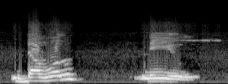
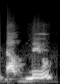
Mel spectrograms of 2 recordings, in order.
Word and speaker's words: W: হবে ঠ এরপরে হচ্ছে ডাবল ইউ মানে ডব্লিউ আমরা যেটাকে বলি ডব্লিউ সো এটা ডব্লিউ না এটা হবে ডাবল ইউ ডাবল ইউ সো আমরা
